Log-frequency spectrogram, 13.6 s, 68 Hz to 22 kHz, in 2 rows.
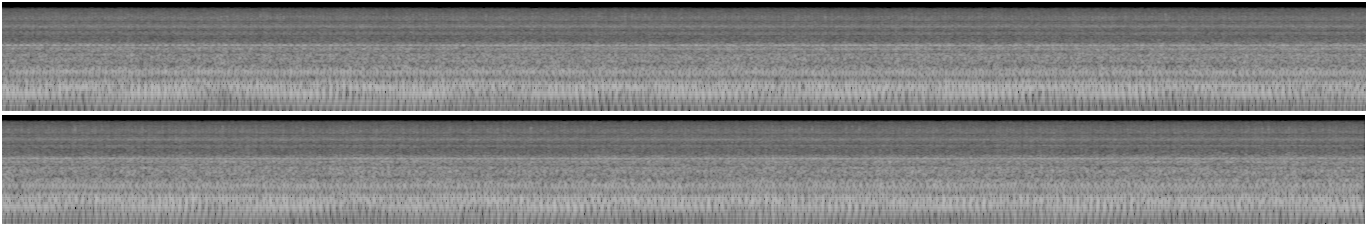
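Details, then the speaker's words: DeWalt D55146 air compressor with a failing check valve (needle) letting tank air bleed back: steady motor drone and fast pump chatter, pressure drops from just over 200 PSI to about 140–160 where it kicks on again; rapid on-off cycling, check valve to be replaced. "as you can see it's going back down and it's going to kick on again about 160 or so and that's again because that check valve is letting the air by"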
